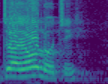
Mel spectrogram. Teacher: we stress on the anti penultimate or the third from the end syllable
